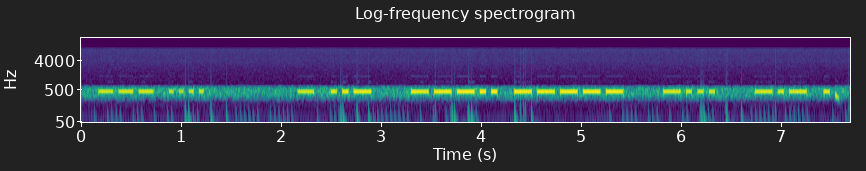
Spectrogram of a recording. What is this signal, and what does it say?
Morse code, heard as a keyed tone, about 23 wpm, 440 Hz. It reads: OH TU 80 B KE
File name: ss-cw-k5tr-op-n5rz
